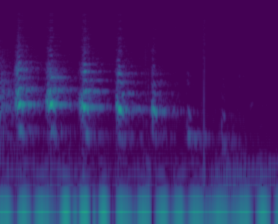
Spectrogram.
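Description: A performer's voice in a rapid run of short, repeated, slightly falling syllables, about four a second, dying away after about a second: a cackling, gobble-like vocal burst.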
